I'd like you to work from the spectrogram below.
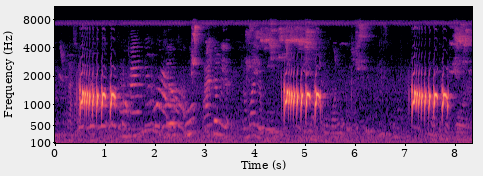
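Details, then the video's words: A local zebra dove sings in a mellow, lively manner, repeating three rapid phrases of low hollow cooing pulses, each ending in drawn-out notes, spaced about two to four seconds apart; other birds twitter and warble between. "SUARA BURUNG PERKUTUT LOKAL YANG GACOR DAN EMPUK"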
